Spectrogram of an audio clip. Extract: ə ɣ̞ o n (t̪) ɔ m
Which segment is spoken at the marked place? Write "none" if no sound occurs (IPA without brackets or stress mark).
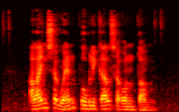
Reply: t̪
